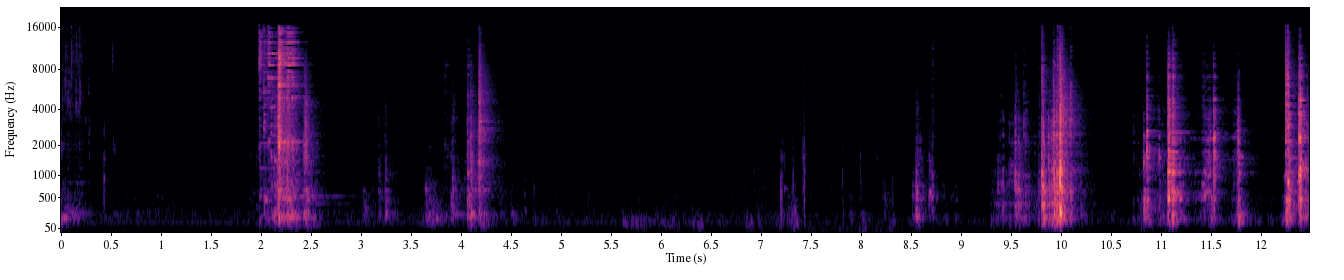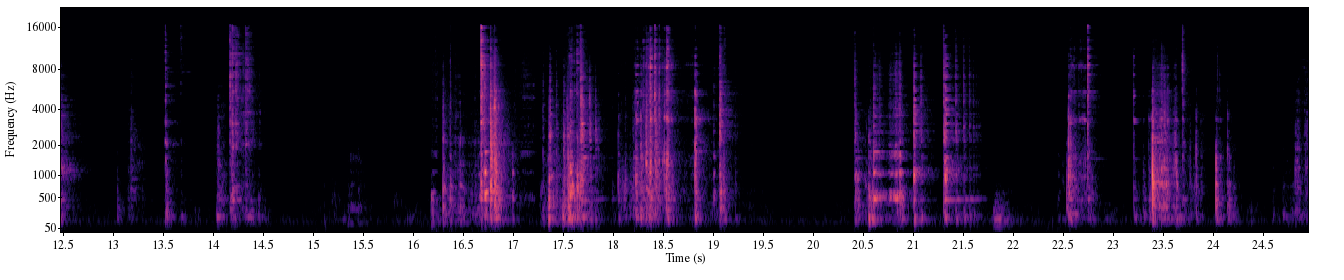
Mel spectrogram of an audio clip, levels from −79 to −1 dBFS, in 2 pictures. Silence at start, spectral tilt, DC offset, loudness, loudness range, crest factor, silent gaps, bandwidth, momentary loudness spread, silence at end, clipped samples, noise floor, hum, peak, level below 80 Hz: 0 s; -1.5 dB/octave; under 0.1%; -30 LUFS; 15 LU; 36 dB; none; 16.5 kHz; 24 LU; 0 s; under 0.1%; -76 dBFS; none; 0 dBFS; -78 dBFS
